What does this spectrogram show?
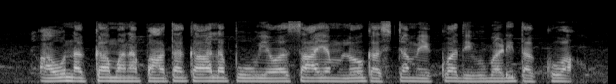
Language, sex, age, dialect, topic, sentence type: Telugu, male, 51-55, Telangana, agriculture, statement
